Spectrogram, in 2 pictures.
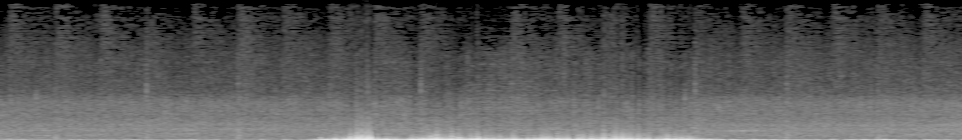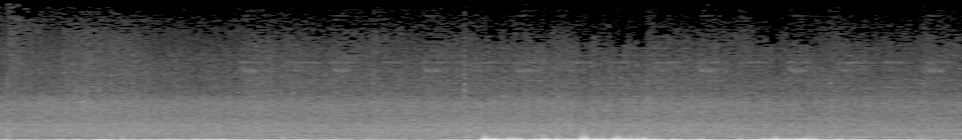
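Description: Background music under two loud bursts of low rumbling noise. Each burst lasts about three seconds; the first starts about two seconds in and the second near the end.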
